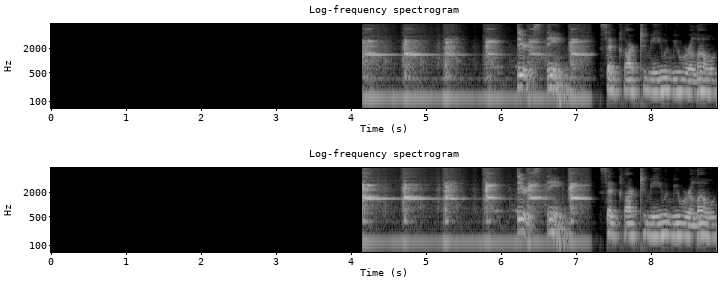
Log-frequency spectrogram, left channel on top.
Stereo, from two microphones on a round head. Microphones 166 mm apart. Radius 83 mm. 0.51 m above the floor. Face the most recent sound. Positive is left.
turn(degrees=-15)  # may be behind; listen again after turning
